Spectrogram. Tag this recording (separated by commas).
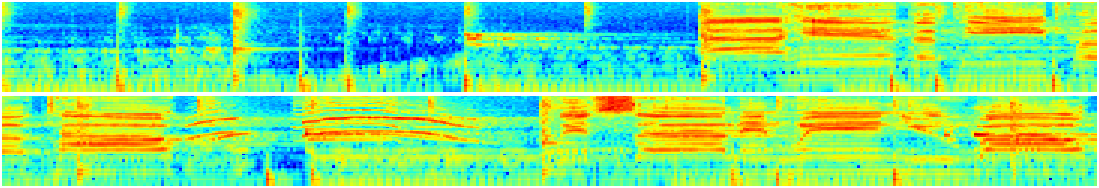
Plucked string instrument, Musical instrument, Guitar, Music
